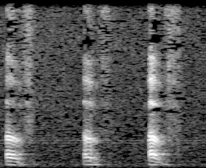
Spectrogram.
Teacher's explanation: the bottom lip moves up of to the teeth of to make that v sound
